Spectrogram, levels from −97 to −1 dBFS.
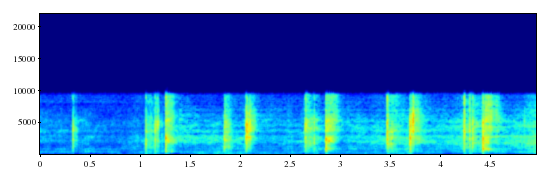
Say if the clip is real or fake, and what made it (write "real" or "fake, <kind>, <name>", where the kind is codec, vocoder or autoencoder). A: fake, codec, SNAC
